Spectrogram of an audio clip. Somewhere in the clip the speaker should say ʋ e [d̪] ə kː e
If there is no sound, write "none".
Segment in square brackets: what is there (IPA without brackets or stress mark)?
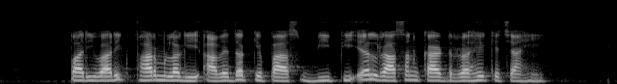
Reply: d̪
